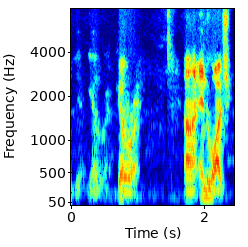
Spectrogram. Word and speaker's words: Gilroy: Did I pronounce that right? Yeah, Gilroy.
